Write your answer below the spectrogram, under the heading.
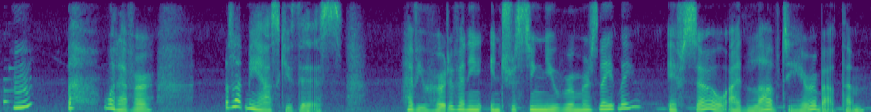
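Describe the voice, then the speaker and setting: A woman voicing a sly, teasing shrine priestess in a video game, amused and unhurried. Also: mid-range voice, animated, darkish tone, slight background noise, natural voice.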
